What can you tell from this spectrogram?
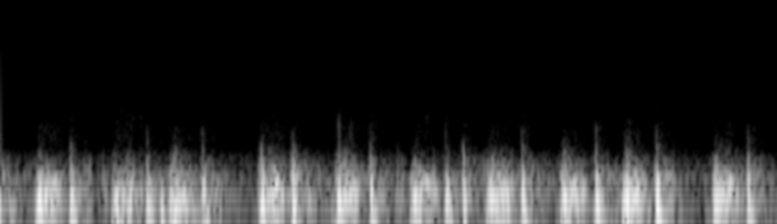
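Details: Irregular heartbeat of a female with PVCs/ectopic beats and a murmur (blood flow sound): low, muffled beats with uneven spacing, early beats and pauses, and soft whooshing between beats.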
